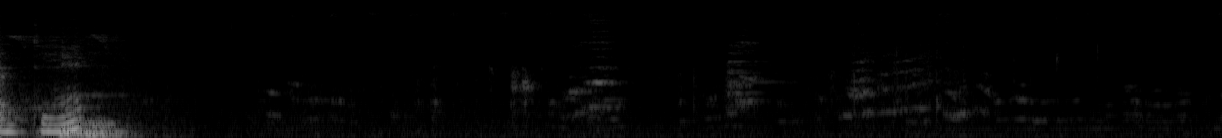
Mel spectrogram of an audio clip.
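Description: A woman's voice trailing off in the first second, then near silence with a few faint, short sounds.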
